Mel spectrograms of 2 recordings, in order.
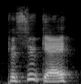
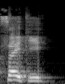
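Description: First: It is said with three syllables, pa-su-ke. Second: It is said with two syllables, sigh-kee. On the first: The speaker calls it right. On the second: The speaker calls it wrong. "Not Psyche"

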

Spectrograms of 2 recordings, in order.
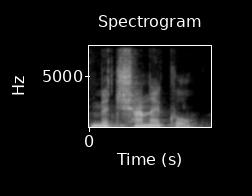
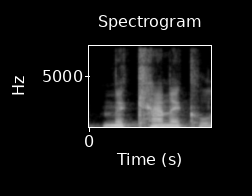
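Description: First: The middle consonant is a soft ch sound. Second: The middle consonant is a hard k sound. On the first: The speaker calls it wrong. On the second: The speaker calls it right. "the pronunciation of the CH is the K sound"

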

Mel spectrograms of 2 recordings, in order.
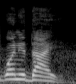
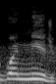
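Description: First: The final syllable is fully and clearly pronounced. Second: The final syllable fades away, barely pronounced. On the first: The speaker calls it wrong. "Não é iguanidae" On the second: The speaker calls it right. "é meio iguanide, quase morrendo no final que se pronuncia"

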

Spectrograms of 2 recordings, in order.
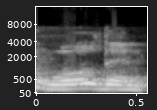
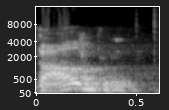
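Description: First: The name has an English pronunciation. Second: The name has a German pronunciation. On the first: It suggests the famous American book. "If you say Walden, people will assume it's about Thoreau" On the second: It fits the film's Austrian origin. "this is the movie must have been made in Austria, so it would just be Walden"

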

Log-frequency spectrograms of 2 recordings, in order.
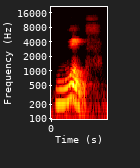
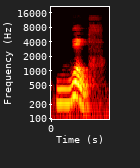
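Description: The two takes are said the same way.

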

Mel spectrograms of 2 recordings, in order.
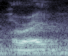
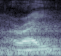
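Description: Both takes have the same delivery.

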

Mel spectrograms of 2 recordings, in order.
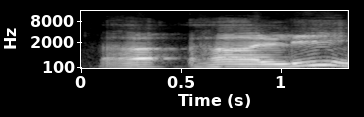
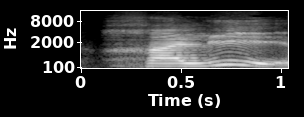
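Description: First: It begins with a soft voiced h sound. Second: It begins with a harsh kh sound. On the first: It means praise. The speaker calls it right. "Гали, ни в коем случае не хэ" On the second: It means may it be cursed. The speaker calls it wrong. "Хали, это да будет проклят"

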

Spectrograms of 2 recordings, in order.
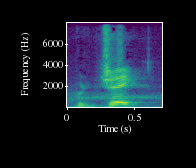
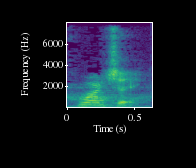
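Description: First: The stress is on the second syllable. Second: The stress is on the first syllable. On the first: It is a verb meaning to plan. "project là lên kế hoạch" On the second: It is a noun meaning a project. "project là cái dự án"

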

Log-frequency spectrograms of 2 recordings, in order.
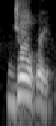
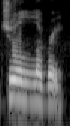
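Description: First: The word is said in two syllables. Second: The word is said in three syllables. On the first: "Two syllables" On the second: "nếu mà mình đọc trong dictionary"

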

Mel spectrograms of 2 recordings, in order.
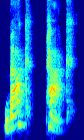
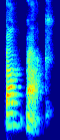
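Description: First: The K sound has a full release before the P. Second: The K sound is held with no release before the P. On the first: The speaker calls it wrong. "a fully released K consonant" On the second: The speaker calls it right. "an unreleased K consonant"

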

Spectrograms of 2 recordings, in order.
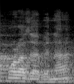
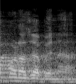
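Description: The two takes are said the same way.

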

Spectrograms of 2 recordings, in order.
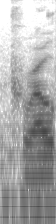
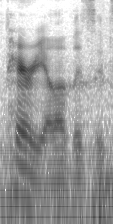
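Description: First: The name is said as one short syllable. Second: The name is said with several syllables. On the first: The speaker calls it wrong. "me saying pro for so long" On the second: The speaker calls it right. "That's the French pronunciation for it"

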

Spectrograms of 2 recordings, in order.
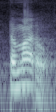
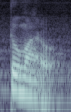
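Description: First: The first syllable has a weak reduced vowel. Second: The first syllable has a full 'oo' vowel. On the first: The speaker calls it right. "टू के बाद consonant आया है तो" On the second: The speaker calls it wrong. "Generally बच्चे उच्चारण करते हैं टुमारो"

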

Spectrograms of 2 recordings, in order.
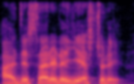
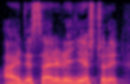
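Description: No difference in how they are said.

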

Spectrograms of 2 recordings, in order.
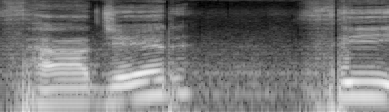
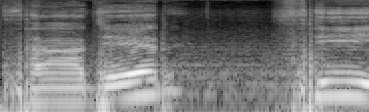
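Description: No difference in how they are said.

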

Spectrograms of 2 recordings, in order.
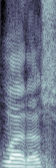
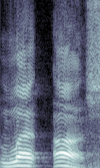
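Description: First: It is blended into one word, like lettuce. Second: It is said as two separate words. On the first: It refers to the salad vegetable. The speaker calls it wrong. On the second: It is a command to act together. The speaker calls it right.

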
